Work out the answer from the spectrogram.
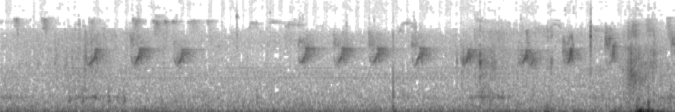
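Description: A small bird calling with short, falling chirps, a few at first and then a run of about seven at nearly three a second. Near the end a sudden thump and rustle, louder than the calls.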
